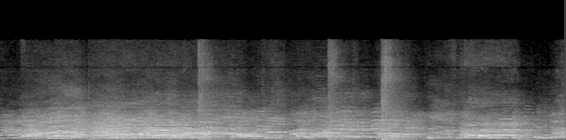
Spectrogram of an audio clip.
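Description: A crowd of young people shouts and cheers excitedly nearby.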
